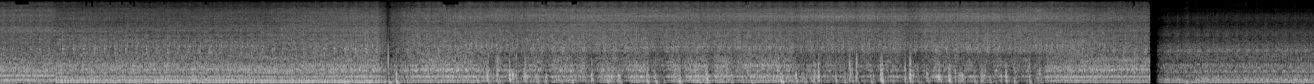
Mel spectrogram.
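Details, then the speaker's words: Austin K9 vintage truck petrol engine under restoration: lumpy, uneven idle with irregular stumbles, misfiring; owner suspects oil poured over a spark plug, and all plugs are being changed; worn, unevenly seated distributor cap also possibly to blame. "think it sounds better. But it could be worse. Misfiring, but I think that's because I poured oil all over a spark plug."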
